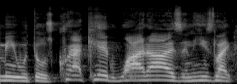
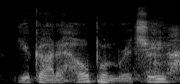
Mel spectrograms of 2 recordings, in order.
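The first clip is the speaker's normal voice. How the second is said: low, soft, deep and hushed cartoon dog voice; 11 semitones lower, 9 dB quieter than usual. Recalling hearing God's voice while standing over a guy, Goliath the dog voice. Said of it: "I always hear God's voice as the dog from Davy and Goliath".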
